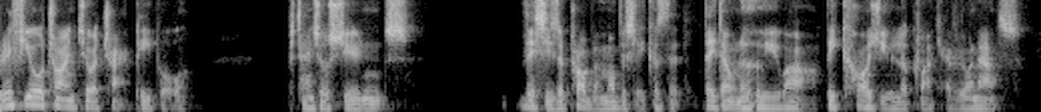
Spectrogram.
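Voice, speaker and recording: A somewhat breathy voice with a Welsh accent at a moderate pace, with long, frequent pauses, ordinary pitch variation and a quiet background. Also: man, fairly low pitch for a man. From Wales, Cardiff. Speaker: photographer. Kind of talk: conference talk. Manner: halting.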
